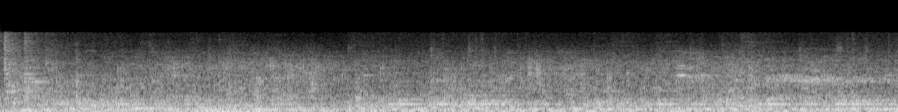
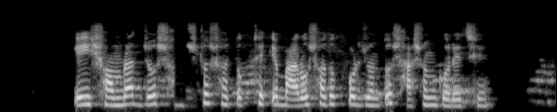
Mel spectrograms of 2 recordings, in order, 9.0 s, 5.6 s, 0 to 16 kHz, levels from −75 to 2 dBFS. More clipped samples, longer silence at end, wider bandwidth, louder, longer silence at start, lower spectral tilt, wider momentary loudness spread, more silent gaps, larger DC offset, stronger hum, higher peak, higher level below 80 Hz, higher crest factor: neither; about the same, 0 s vs 0.05 s; second, 5.4 kHz vs 7.6 kHz; first, -14 LUFS vs -17 LUFS; second, 0 s vs 0.75 s; first, -10 dB/octave vs -3 dB/octave; second, 3 LU vs 8 LU; neither; first, 0.3% vs under 0.1%; neither; about the same, 0 dBFS vs -2 dBFS; first, -18 dBFS vs -66 dBFS; about the same, 12 dB vs 16 dB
